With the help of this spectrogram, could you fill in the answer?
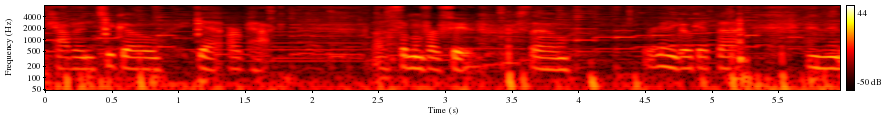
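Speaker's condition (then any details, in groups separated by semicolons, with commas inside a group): No condition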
